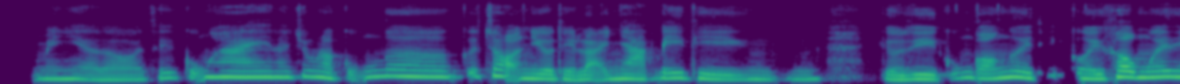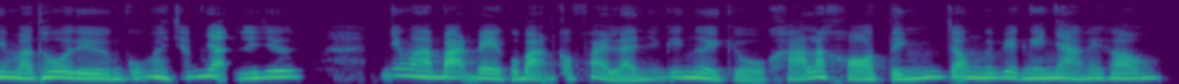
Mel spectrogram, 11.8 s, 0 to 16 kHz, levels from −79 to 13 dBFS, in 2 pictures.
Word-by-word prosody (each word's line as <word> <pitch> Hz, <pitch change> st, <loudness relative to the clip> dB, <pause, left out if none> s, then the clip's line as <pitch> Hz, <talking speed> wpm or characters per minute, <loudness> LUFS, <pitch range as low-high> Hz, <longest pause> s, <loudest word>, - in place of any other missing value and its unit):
Mình 165 Hz, +1 st, -3 dB
hiểu 160 Hz, -3 st, -3 dB
rồi, 140 Hz, +1 st, -5 dB
thế 195 Hz, -, -4 dB
cũng 230 Hz, -, -4 dB
hay. 230 Hz, 0 st, +4 dB
Nói 225 Hz, -, +1 dB
chung 240 Hz, -, -1 dB
là 210 Hz, -, +2 dB
cũng, 230 Hz, +7 st, -4 dB
ơ, 245 Hz, -2 st, +2 dB
cứ -, -, -5 dB
chọn 255 Hz, -7 st, +1 dB
nhiều 170 Hz, -2 st, +3 dB
thể 155 Hz, -2 st, -2 dB
loại 150 Hz, 0 st, -1 dB
nhạc 165 Hz, -1 st, +1 dB
đi 195 Hz, 0 st, +1 dB
thì, 155 Hz, -5 st, -2 dB
ừm, 155 Hz, -1 st, -5 dB
ừm, 155 Hz, 0 st, -7 dB, 0.3 s
kiểu 145 Hz, -2 st, -1 dB
gì 155 Hz, 0 st, +2 dB
cũng 185 Hz, +7 st, -5 dB
có 175 Hz, -1 st, +2 dB
người 215 Hz, -1 st, +4 dB
thích 285 Hz, -, -17 dB
người 170 Hz, -2 st, +2 dB
không 220 Hz, +3 st, +6 dB
ấy, 230 Hz, +1 st, +4 dB
nhưng 225 Hz, -, +4 dB
mà 190 Hz, -2 st, +2 dB
thôi 215 Hz, +1 st, +3 dB
thì 180 Hz, -2 st, +2 dB
cũng 220 Hz, -, -6 dB
phải 220 Hz, -3 st, +2 dB
chấp 210 Hz, +6 st, -9 dB
nhận 255 Hz, +1 st, +2 dB
ấy 190 Hz, +3 st, -1 dB
chứ. 235 Hz, +1 st, +1 dB, 0.4 s
Nhưng 285 Hz, -1 st, -5 dB
mà 245 Hz, -3 st, +4 dB
bạn 220 Hz, -1 st, +3 dB
bè 185 Hz, -3 st, +1 dB
của 160 Hz, -, -6 dB
bạn 170 Hz, +1 st, 0 dB
có 175 Hz, -, -7 dB
phải 175 Hz, -, -3 dB
là 135 Hz, -1 st, -2 dB
những 155 Hz, +3 st, -7 dB
cái 210 Hz, -, -3 dB
người, 200 Hz, -5 st, +2 dB
kiểu, 135 Hz, -7 st, -7 dB
khá 165 Hz, +8 st, -4 dB
là 230 Hz, +2 st, +2 dB
khó 165 Hz, -7 st, -1 dB
tính 170 Hz, +6 st, -2 dB
trong 210 Hz, -, +1 dB
cái 200 Hz, -, 0 dB
việc 210 Hz, -2 st, -1 dB
nghe 185 Hz, +1 st, +1 dB
nhạc 190 Hz, -3 st, +1 dB
hay 180 Hz, +1 st, -2 dB
không? 190 Hz, +1 st, -1 dB
185 Hz, 325 wpm, -21 LUFS, 165-220 Hz, 0.4 s, không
